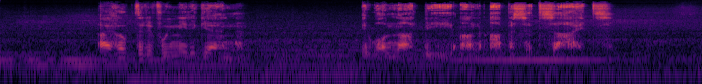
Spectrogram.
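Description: A recorded voice plays in short bursts from a small voice recorder.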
